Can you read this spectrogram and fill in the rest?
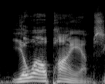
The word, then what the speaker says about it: Yoel Payamps: Was it Noel Biamps? Am I saying that right? Now he is. Yoel Payamps, yes. Anyway. Looks like Payamps.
